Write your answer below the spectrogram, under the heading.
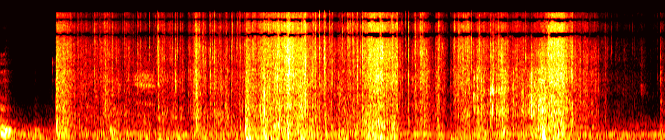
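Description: Plastic carrier bags and food packaging crinkling and rustling as a takeout order is unpacked by hand. It starts just under a second in and dies down near the end.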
